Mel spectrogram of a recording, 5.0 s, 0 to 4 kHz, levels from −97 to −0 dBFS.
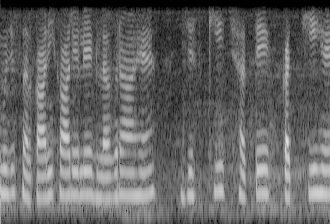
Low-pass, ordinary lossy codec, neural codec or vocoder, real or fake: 3.6 kHz; none; none; real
